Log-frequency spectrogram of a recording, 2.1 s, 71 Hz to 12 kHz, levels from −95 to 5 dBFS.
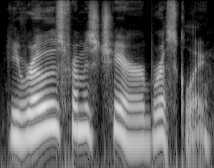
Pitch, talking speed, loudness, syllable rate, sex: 195 Hz, 170 wpm, -17 LUFS, 4.1 syllables/s, male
